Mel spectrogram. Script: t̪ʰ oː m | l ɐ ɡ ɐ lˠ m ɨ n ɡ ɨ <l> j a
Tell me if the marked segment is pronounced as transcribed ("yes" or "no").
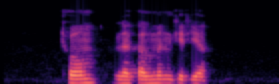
no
